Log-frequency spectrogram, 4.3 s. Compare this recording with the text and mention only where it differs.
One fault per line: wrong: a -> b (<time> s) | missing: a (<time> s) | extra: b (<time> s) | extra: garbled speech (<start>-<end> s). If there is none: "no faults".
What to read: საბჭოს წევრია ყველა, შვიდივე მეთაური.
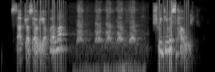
no faults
